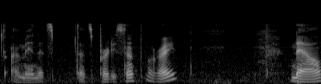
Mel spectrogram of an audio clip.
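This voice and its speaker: Fairly quick speech from a man, medium in pitch. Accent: American. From US, Philadelphia. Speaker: YouTube commentator. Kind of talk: casual commentary.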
